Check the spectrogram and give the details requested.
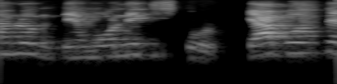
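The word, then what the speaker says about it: mnemonics: नेमोनिक्स का spelling होता है MNE, नेमोनिक्स, MO, है ना, ठीक है, यानी एम साइलेंट होता है।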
